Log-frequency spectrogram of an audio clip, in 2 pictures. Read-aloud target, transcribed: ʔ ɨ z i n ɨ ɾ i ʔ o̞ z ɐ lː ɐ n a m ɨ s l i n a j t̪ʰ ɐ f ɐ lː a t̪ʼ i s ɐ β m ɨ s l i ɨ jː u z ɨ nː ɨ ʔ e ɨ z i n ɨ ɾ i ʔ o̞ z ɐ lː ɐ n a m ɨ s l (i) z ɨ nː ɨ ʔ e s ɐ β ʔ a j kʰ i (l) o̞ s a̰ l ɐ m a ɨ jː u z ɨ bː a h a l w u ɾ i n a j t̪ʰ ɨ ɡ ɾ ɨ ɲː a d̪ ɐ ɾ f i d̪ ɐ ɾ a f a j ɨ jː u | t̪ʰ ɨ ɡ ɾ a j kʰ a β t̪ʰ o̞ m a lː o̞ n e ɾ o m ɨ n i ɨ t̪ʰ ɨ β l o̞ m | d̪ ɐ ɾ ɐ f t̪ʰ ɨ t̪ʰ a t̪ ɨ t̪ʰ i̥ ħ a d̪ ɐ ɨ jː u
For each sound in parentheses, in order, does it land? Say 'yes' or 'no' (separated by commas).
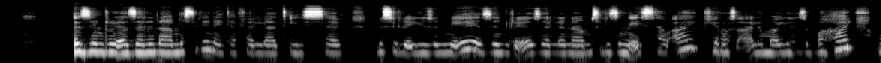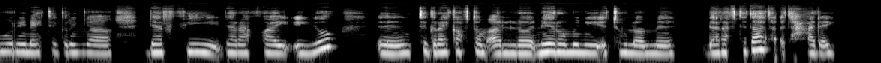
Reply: yes, no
